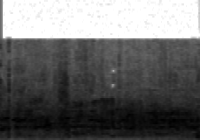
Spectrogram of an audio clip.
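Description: Men's voices shouting and talking over one another, with no clear words, over the hum of the arena crowd.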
